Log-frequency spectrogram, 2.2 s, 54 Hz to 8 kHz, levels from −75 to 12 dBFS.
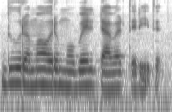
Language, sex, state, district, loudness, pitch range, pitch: Tamil, female, Tamil Nadu, Kanyakumari, -18 LUFS, 165-185 Hz, 180 Hz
